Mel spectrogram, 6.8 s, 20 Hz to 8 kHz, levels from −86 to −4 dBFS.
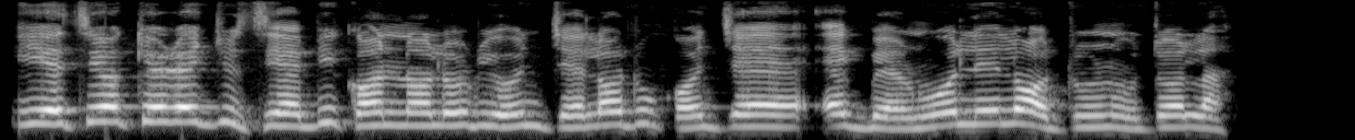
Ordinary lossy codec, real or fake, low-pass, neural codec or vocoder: none; real; none; none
